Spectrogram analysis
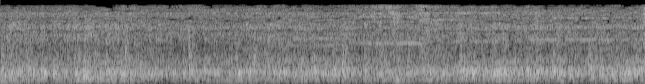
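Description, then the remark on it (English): A train rolls along the tracks through the station at Soda Springs, slowing down without stopping, a continuous rumble with a faint clickety-clack of the wheels running underneath, holding at an even loudness with no voices. “Then we reached Soda Springs and the train slowed down.”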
